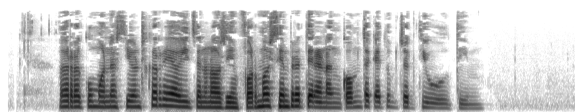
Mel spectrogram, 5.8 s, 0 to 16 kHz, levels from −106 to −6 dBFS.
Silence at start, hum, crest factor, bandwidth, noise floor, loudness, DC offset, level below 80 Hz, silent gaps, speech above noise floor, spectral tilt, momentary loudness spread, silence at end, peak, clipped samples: 0.6 s; none; 20 dB; 11.5 kHz; -75 dBFS; -19 LUFS; under 0.1%; -70 dBFS; none; 55 dB; -6 dB/octave; 14 LU; 1 s; -2 dBFS; under 0.1%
